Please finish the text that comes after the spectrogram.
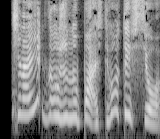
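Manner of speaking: mocking, teasing mimicry. Reading a play: the militant lady mimics the tourist's words back, mocking mimicry. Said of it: "передразнивая".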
